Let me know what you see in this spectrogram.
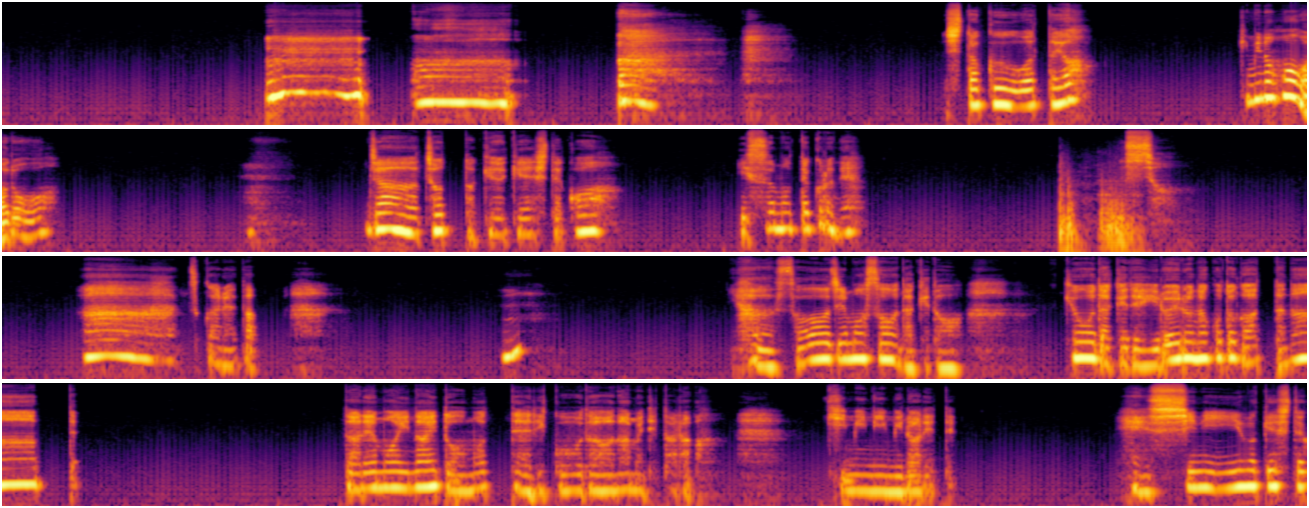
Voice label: ピロートーク【SEあり】, ASMR

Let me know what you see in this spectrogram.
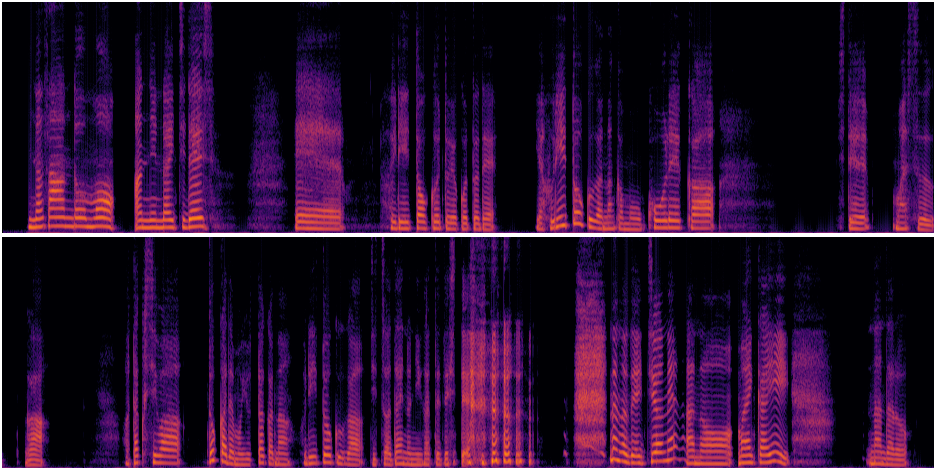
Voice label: フリートーク音声

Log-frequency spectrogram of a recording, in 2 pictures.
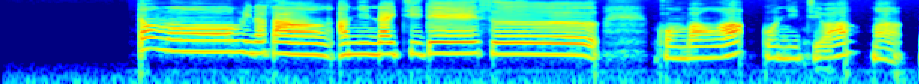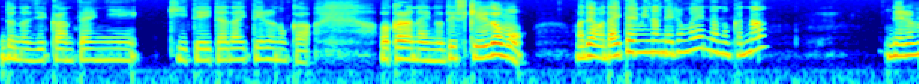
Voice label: フリートーク; メスガキ魔法少女サーリャちゃん

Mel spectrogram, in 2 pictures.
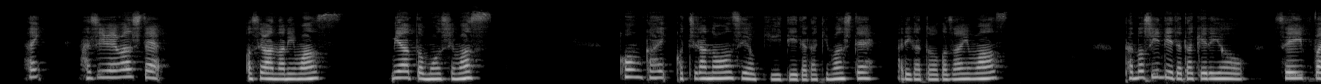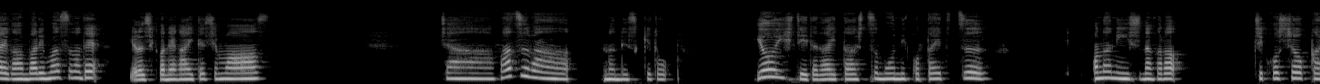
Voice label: オナニーしながら自己紹介; ガチ実演; オナニー実演

